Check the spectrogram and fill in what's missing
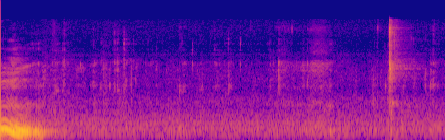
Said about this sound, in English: He makes some of the most disgusting fucking noises when he chews.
